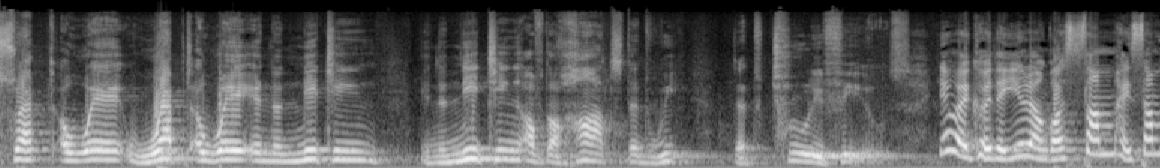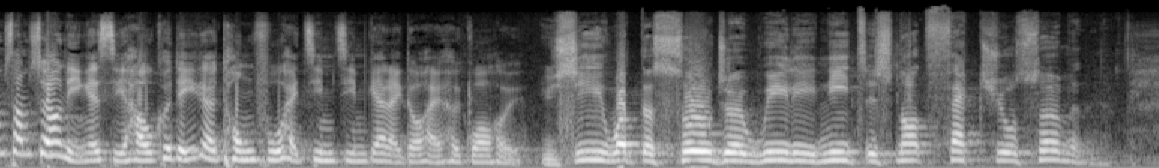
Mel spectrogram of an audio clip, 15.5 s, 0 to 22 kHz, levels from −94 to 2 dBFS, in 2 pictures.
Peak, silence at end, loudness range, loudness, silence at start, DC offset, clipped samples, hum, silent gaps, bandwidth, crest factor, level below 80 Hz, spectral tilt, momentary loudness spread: 0 dBFS; 0.3 s; 4 LU; -12 LUFS; 0 s; 0.9%; under 0.1%; none; none; 17 kHz; 12 dB; -44 dBFS; -5.5 dB/octave; 11 LU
